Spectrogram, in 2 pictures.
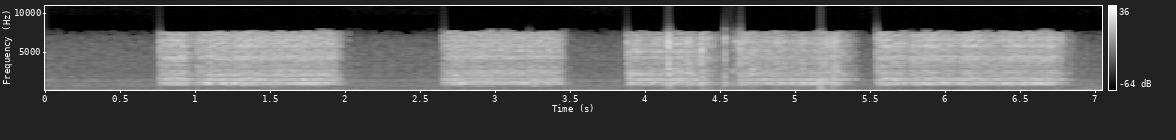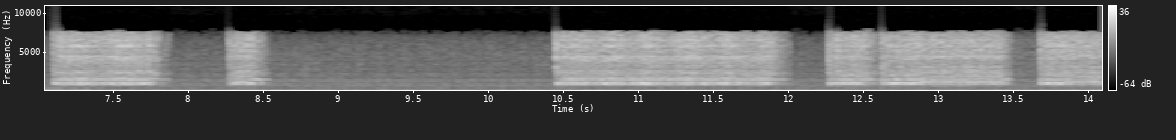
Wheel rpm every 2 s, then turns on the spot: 70, 80, 110, 100, 10, 100, 120.
2-4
